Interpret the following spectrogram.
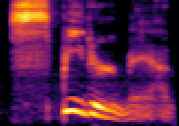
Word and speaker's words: Spider-Man: films well you know the french pronounce it speeder man which always sounds to me like somebody who's driving too fast uh my comic book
